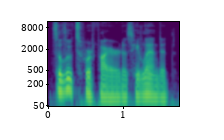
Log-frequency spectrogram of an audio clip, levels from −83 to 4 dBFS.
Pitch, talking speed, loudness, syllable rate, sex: 100 Hz, 205 wpm, -20 LUFS, 6.7 syllables/s, male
